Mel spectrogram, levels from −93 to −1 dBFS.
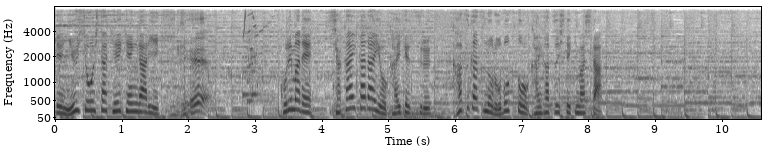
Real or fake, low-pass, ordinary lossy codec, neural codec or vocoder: real; 7.2 kHz; none; none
